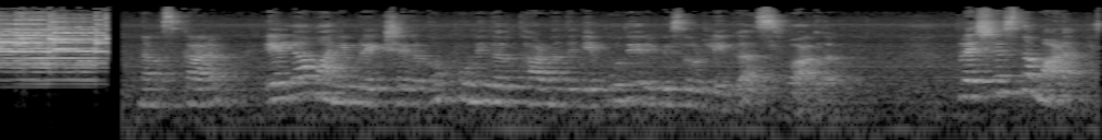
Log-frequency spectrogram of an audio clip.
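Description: A young woman speaks clearly and warmly into a microphone.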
